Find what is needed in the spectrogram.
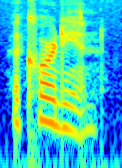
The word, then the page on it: accordion: American English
